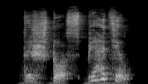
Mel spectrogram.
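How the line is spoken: Furious hiss. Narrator (Russian): яростно зашипела Кросс

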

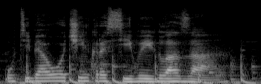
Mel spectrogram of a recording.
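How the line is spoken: Soft, clear cooing. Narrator (Russian): Тихо, но четко проворковала она

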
